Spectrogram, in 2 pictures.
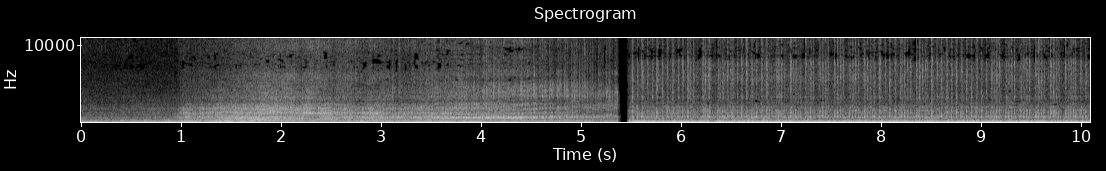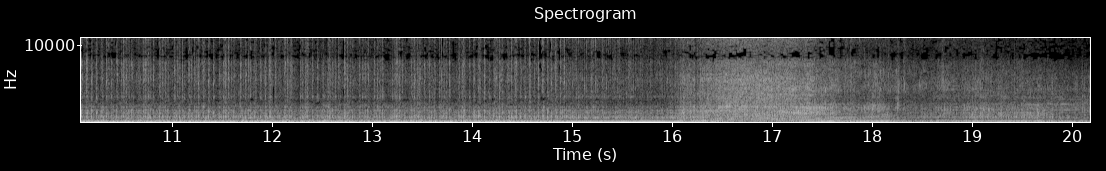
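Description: Race engine revving up and down a few times, then a sand drag buggy's V8 with open exhaust running at the line with a heavy low rumble. About 16 seconds in it launches at full throttle, the revs rising and the sound falling away as it runs down the sand track.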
